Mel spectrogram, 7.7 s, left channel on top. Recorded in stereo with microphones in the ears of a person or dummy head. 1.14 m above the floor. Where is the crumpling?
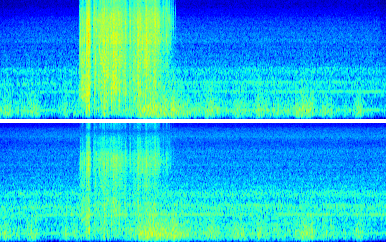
50° left (ahead or behind).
